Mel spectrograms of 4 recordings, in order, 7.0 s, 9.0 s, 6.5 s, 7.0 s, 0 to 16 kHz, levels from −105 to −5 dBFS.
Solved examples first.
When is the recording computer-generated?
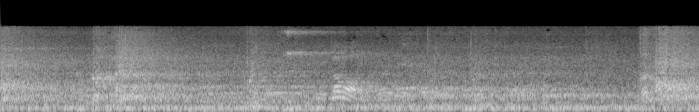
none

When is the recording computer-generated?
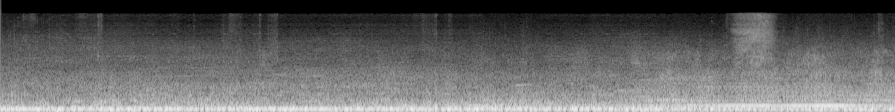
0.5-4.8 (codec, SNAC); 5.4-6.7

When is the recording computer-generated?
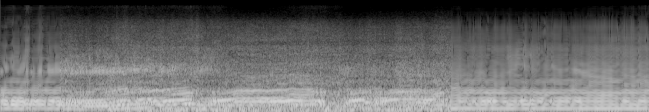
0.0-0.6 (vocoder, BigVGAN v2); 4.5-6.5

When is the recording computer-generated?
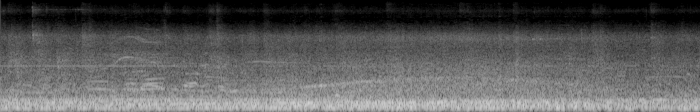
none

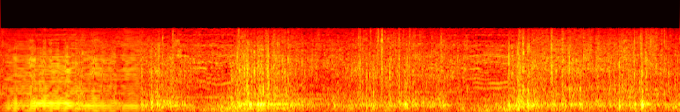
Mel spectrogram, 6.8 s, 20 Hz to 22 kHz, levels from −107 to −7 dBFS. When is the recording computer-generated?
0.0-1.4 (vocoder, HiFi-GAN)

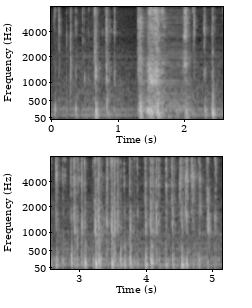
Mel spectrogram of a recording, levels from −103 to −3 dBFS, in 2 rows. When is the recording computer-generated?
1.3-2.1 (vocoder, HiFi-GAN)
